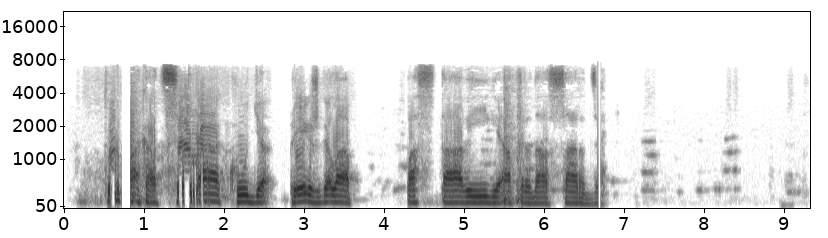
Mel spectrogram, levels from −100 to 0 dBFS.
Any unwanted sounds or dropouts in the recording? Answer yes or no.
yes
